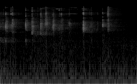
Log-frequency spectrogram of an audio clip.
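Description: Faint computer keyboard typing: a quick run of light keystrokes as a short filename is typed.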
